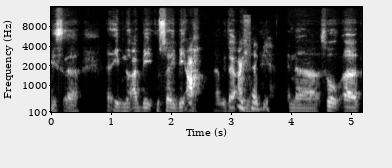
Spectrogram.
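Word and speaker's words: Ibn Abi Usaybi'a: So to start off, actually the pronunciation of the name is Ibn Abi Usaybi with the Ain.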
